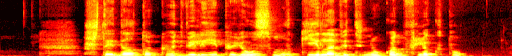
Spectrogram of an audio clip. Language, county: Lithuanian, Kaunas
